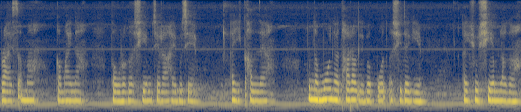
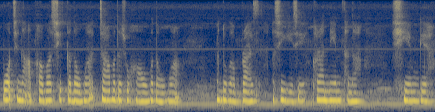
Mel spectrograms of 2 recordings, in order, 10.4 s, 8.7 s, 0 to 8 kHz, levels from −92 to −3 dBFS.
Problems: constant background noise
